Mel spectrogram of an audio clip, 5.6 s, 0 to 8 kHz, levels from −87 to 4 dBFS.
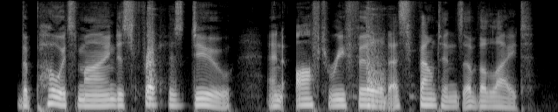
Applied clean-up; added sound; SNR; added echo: neural mask model RNNoise.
